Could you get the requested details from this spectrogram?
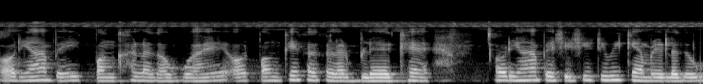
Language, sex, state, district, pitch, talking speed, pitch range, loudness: Hindi, male, Bihar, West Champaran, 175 Hz, 170 wpm, 165-190 Hz, -16 LUFS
